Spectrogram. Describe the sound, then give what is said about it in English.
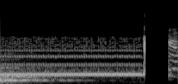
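Telephone tones as a number is dialed: a long, steady electronic tone with a bright harmonic edge holds for about a second and a half, breaks off into brief silence, then another tone starts. “Dialing the number. Boop, boop, boop, boop, boop, boop, boop.”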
